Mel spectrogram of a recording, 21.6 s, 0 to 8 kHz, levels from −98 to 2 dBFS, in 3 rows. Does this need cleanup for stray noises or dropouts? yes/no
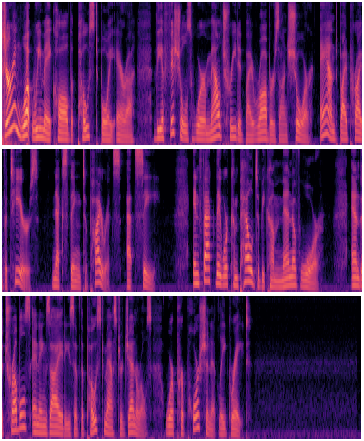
no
